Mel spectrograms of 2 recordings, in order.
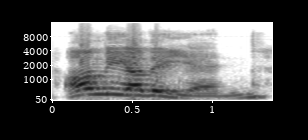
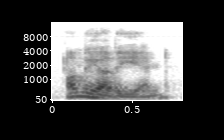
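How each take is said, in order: First: The phrase is said at a slower pace. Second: The phrase is said very quickly.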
